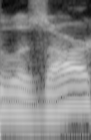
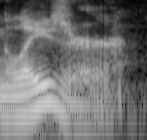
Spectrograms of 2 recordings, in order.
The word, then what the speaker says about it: Lazar: points to sa kellet for pronouncing Lazar correctly and not saying laser oh but that would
